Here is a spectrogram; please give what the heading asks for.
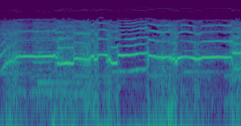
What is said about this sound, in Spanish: Se escuchó el grito de una mujer.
